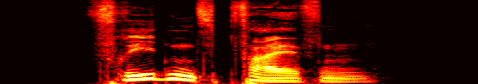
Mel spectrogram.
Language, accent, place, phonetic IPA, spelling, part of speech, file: German, Germany, Berlin, [ˈfʁiːdn̩sˌp͡faɪ̯fn̩], Friedenspfeifen, noun, De-Friedenspfeifen.ogg
- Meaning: plural of Friedenspfeife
